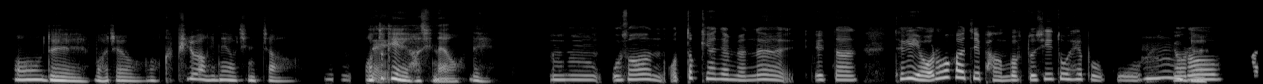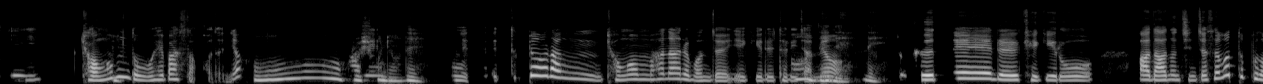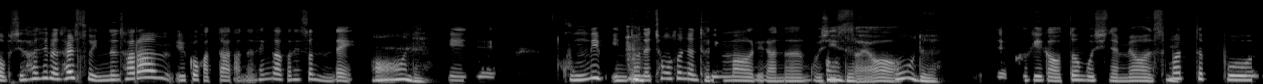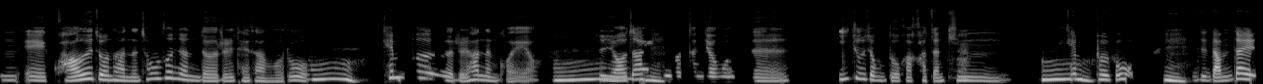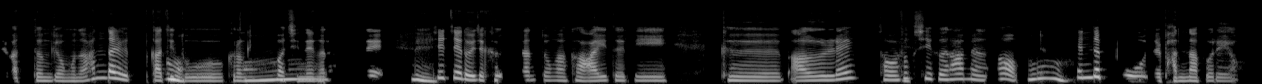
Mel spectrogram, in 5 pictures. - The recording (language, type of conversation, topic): Korean, podcast, 스마트폰 같은 방해 요소를 어떻게 관리하시나요?
- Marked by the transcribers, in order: other background noise; throat clearing; gasp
